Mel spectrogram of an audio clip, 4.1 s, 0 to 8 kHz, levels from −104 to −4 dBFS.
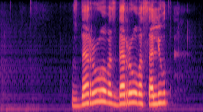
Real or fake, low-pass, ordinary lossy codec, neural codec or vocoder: real; none; none; none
